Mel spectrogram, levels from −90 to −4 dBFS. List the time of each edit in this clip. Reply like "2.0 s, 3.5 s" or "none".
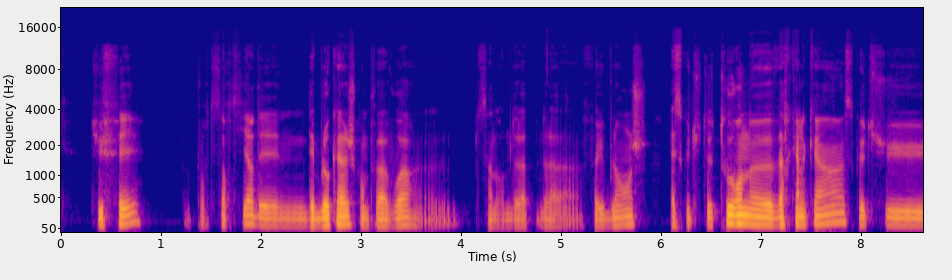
6.0 s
